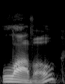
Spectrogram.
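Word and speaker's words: Lawo: i do is because it's a german company and it's pronounced lavo uh but it's spelled l-a-w-o and that means if you want to go to the website for lavo you'll need to type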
